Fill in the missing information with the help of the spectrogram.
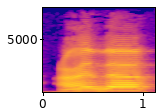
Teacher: ain di pertengahan kerongkong, zal di hujung lidah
